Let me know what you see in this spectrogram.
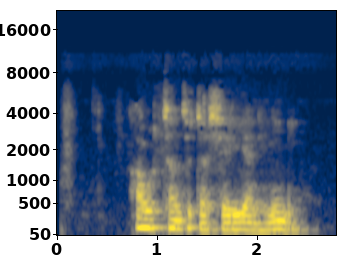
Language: Swahili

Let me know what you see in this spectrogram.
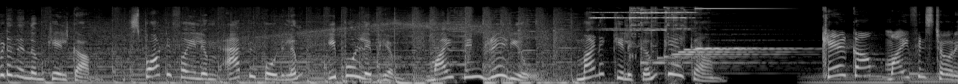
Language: Malayalam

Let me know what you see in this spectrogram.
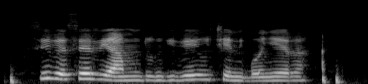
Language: Taita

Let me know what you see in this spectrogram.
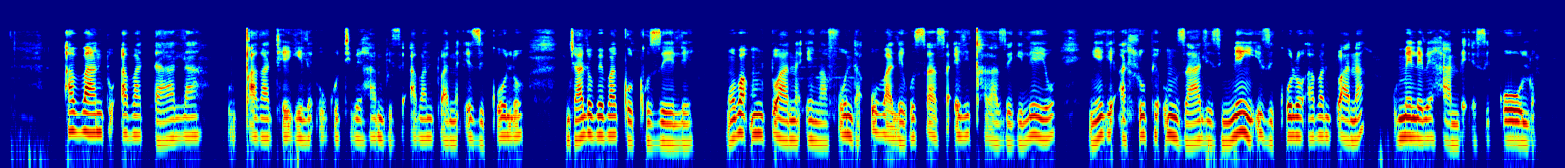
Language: North Ndebele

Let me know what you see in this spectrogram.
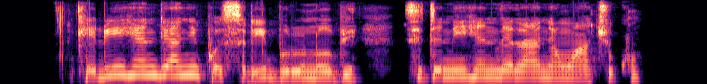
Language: Igbo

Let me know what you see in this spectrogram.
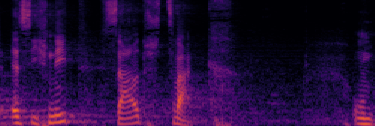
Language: Swiss German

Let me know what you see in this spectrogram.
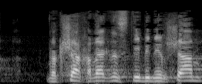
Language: Hebrew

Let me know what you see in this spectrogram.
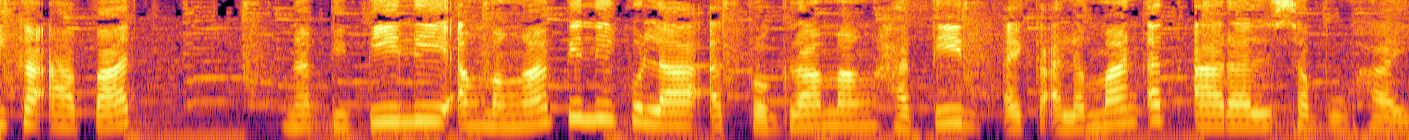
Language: Filipino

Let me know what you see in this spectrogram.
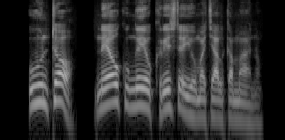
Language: Luo (Kenya and Tanzania)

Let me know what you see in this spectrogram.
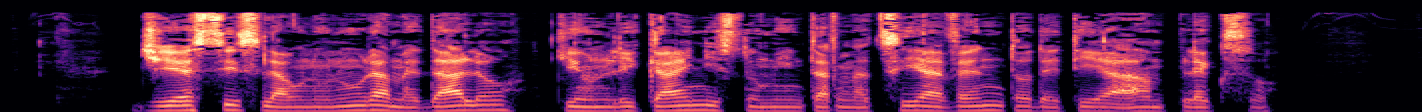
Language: Esperanto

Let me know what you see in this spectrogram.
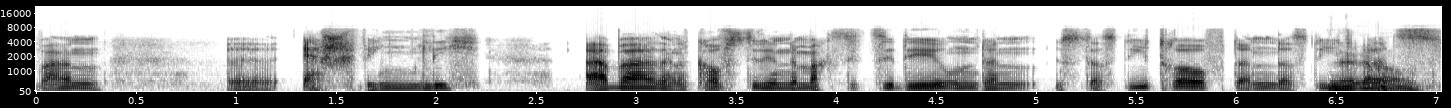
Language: German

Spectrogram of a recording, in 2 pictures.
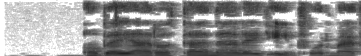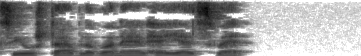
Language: Hungarian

